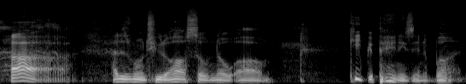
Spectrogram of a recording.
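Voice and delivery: ordinary talk, nothing marked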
